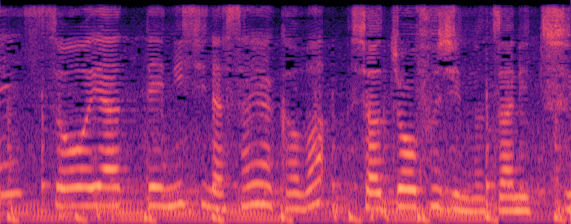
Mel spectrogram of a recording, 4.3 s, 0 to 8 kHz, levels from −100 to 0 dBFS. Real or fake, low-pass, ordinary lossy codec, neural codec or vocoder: real; 7.2 kHz; none; none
